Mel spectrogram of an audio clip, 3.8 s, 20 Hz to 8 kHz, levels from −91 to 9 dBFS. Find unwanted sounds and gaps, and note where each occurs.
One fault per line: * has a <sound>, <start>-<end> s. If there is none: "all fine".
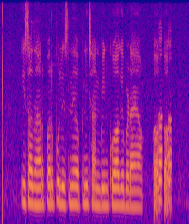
* has a laugh, 3.1-3.4 s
